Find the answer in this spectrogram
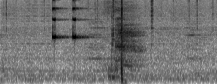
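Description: Celluon laser projection keyboard giving short electronic key-click beeps as the projected keys are tapped, two in quick succession about half a second in. A short voiced word follows about a second in.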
